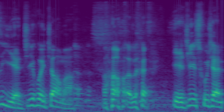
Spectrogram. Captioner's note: laughs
